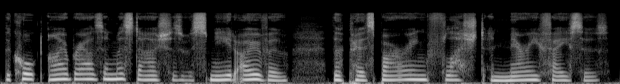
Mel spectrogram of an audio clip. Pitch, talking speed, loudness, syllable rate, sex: 210 Hz, 135 wpm, -19 LUFS, 4.7 syllables/s, female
